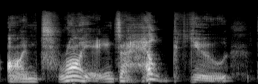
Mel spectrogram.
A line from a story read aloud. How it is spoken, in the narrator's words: half spat, half spluttered through fury, fear and outrage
